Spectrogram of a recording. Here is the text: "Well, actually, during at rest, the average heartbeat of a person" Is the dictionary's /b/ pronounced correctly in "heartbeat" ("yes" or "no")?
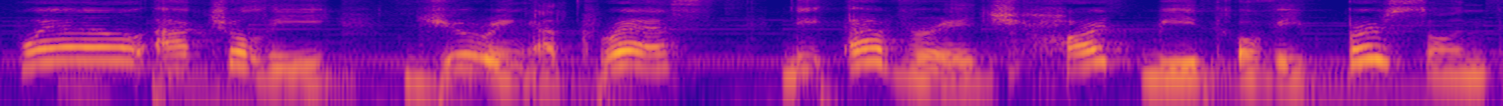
yes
